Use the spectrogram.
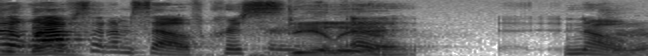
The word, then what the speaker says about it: D'Elia: laughs at himself, Chris. Delia.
